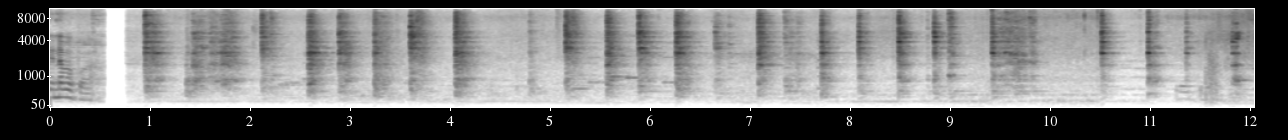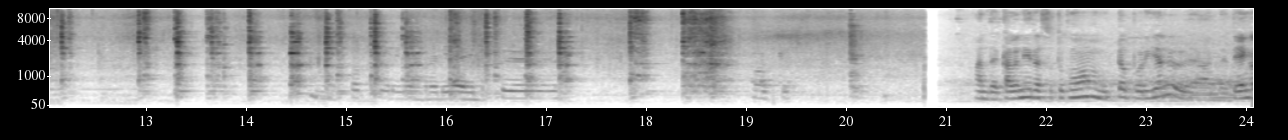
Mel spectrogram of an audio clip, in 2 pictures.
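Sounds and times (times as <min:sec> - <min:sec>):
spatula scraping a frying pan: 0:00.8 - 0:19.0
stir-fry sizzling: 0:00.8 - 0:20.8.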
